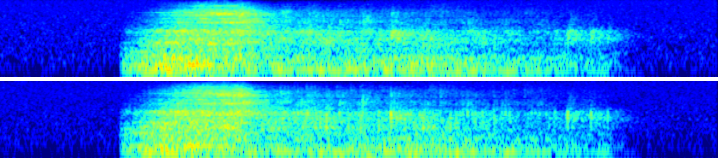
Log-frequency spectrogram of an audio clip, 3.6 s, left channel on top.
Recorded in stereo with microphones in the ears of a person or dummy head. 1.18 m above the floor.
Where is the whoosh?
60° right (ahead or behind), 2 m.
